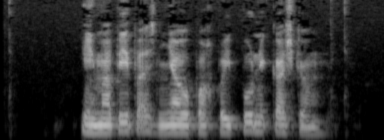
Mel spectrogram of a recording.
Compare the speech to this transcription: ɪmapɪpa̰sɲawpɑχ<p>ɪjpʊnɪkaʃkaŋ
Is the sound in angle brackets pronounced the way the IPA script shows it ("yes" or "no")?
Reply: yes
